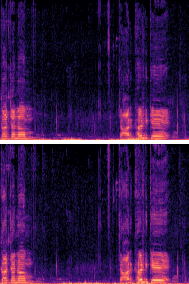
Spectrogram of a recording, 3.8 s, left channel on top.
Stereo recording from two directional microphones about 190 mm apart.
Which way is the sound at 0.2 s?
5° right (ahead or behind).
